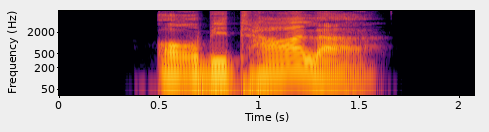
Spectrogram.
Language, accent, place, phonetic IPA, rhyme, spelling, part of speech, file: German, Germany, Berlin, [ɔʁbiˈtaːlɐ], -aːlɐ, orbitaler, adjective, De-orbitaler.ogg
- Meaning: inflection of orbital: 1. strong/mixed nominative masculine singular 2. strong genitive/dative feminine singular 3. strong genitive plural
